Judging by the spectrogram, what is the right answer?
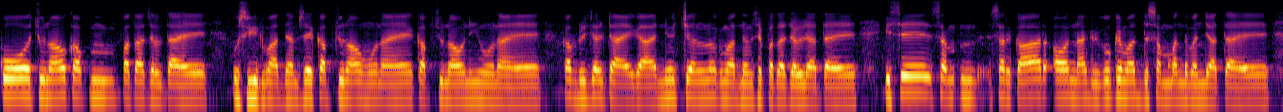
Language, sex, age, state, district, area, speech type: Hindi, male, 18-30, Madhya Pradesh, Jabalpur, urban, spontaneous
